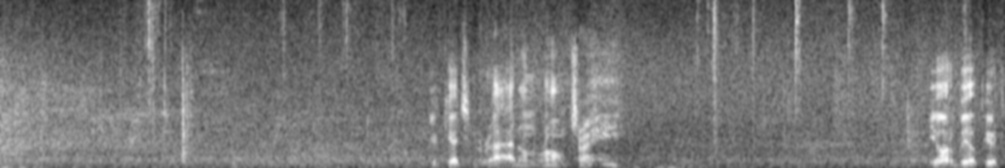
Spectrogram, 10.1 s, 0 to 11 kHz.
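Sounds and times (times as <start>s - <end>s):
mess hall background din: 0.0s - 10.0s.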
